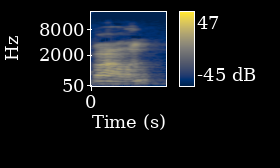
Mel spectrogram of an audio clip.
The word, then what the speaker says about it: Berlin: would have been pronounced Balon and definitely the second syllable was not accented.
